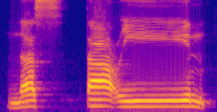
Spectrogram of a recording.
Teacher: کی صورت میں نون کو ساکن کر دیں گے نستعین نستعین سین کو آپ نے سیٹی کی آواز کے ساتھ پڑھنا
